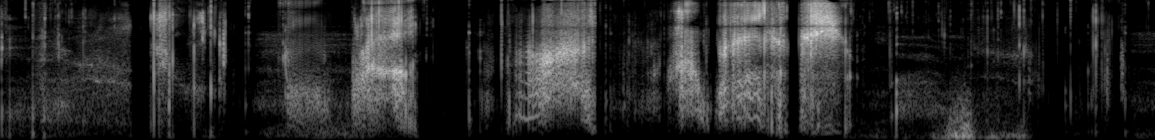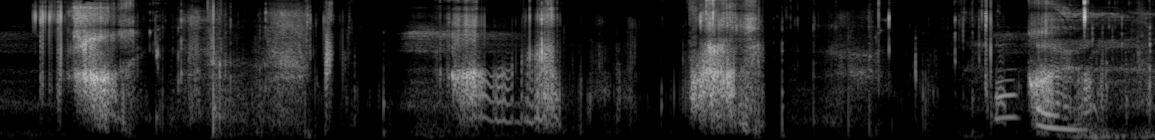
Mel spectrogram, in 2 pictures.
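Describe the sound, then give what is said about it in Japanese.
Wet ear-licking and mouth sounds in a Japanese ASMR recording: many soft, irregular smacking and slurping bursts with brief pauses between them, quiet throughout. “気持ちよくしてあげるからね。僕のお耳いっぱいいっぱい舐めちゃうから。”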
